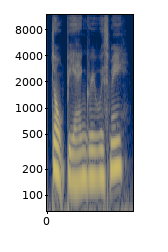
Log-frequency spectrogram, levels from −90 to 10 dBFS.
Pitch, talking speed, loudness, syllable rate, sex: 170 Hz, 230 wpm, -18 LUFS, 5.3 syllables/s, female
